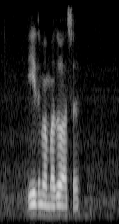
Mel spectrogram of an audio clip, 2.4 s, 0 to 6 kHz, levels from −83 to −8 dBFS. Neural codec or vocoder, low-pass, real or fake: none; 5.4 kHz; real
